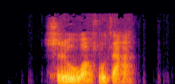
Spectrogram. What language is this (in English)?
Chinese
